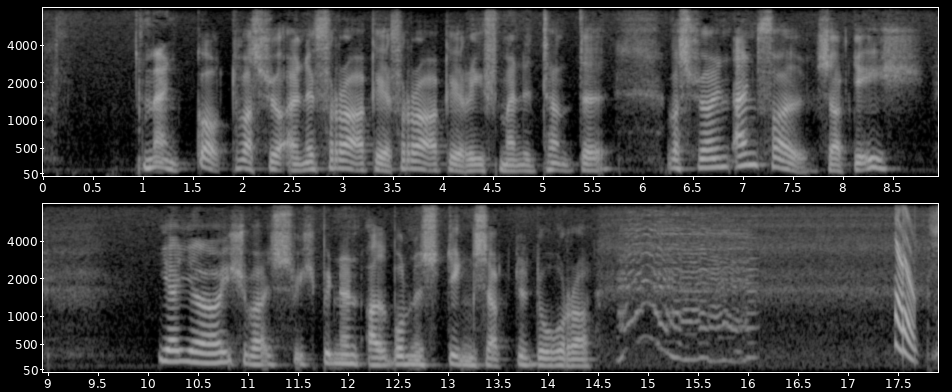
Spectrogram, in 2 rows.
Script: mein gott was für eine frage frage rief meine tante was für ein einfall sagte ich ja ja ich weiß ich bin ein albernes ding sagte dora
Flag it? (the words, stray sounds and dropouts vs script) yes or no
yes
